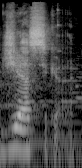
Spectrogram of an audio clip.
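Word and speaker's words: 朱志香: Anyways, Nah is pronounced Jessica, since she's Dad's older brother's daughter.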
